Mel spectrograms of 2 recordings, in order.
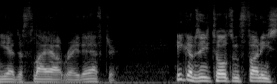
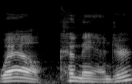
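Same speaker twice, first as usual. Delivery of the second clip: put-on snide, sarcastic, mocking tone. Retelling how a fan with a grand title got teased; retelling a sarcastic remark. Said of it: "like in a sarcastic way".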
